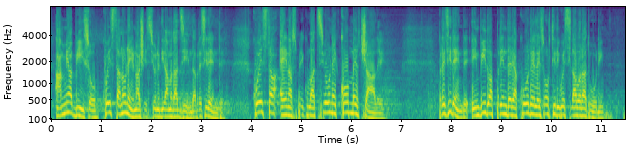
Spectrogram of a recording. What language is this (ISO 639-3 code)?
ita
